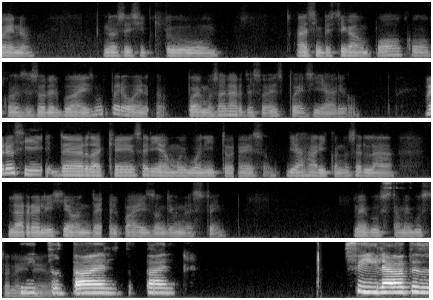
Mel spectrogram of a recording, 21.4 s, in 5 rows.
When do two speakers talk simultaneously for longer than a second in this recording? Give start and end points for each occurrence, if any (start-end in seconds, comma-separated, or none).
none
